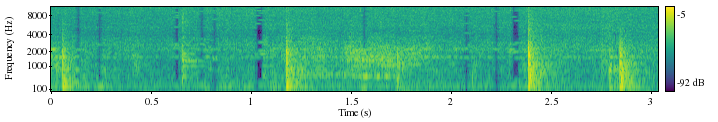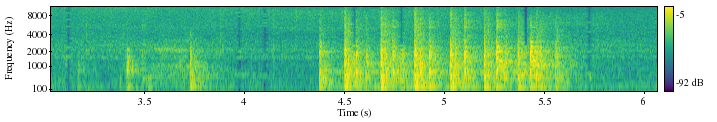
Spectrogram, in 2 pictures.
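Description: Silicone spatula stirring diced onion and poblano pepper in a skillet, with scattered taps and scrapes against the pan over a faint sizzle. Past the middle comes a rapid burst of clicks lasting about a second, louder than the stirring.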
